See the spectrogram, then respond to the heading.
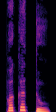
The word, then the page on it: ಪೋಕ್ತ: Kannada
